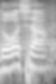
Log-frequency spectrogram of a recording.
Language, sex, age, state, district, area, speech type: Malayalam, male, 45-60, Kerala, Alappuzha, rural, spontaneous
